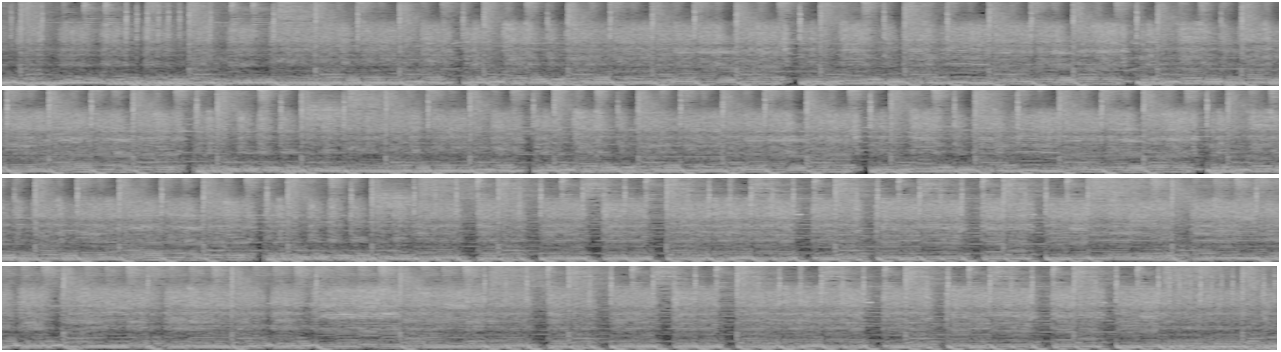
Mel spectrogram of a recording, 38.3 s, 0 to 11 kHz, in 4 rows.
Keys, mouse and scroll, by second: 3.9 right click, 4.6 shift+right click, 6.2 click, 7.6 b, 7.8-8.9 drag, 9.5-10.7 drag, 11.7 a, 12.1 b, 12.5-13.7 drag, 14.3-15.4 drag, 15.6 right click, 16.2 shift+right click, 16.7 shift+right click, 17.1 shift+right click, 17.8-19.6 drag, 23.1 right click, 25.1-25.9 middle drag, 26.3-28.9 drag, 29.1 middle click, 29.8 middle click, 30.9 right click, 31.6 shift+right click, 32.3-33.6 drag, 33.8 middle click, 36.8 right click, 37.8 shift+right click.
